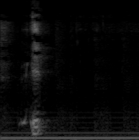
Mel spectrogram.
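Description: A man's voice gives one short spoken syllable about half a second in, then pauses, leaving only a low steady hum.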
